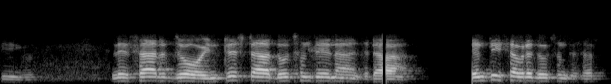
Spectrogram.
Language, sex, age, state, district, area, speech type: Odia, male, 30-45, Odisha, Kalahandi, rural, conversation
